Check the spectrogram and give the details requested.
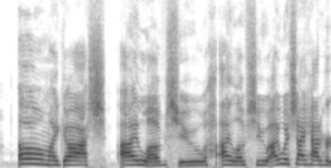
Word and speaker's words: Shoe: Shoe rhymes with Lou, just saying.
